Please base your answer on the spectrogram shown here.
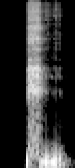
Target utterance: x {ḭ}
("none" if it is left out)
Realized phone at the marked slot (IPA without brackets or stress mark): ḭ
